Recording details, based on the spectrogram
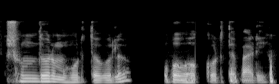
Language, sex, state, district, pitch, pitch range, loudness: Bengali, male, West Bengal, North 24 Parganas, 125 Hz, 105-140 Hz, -18 LUFS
